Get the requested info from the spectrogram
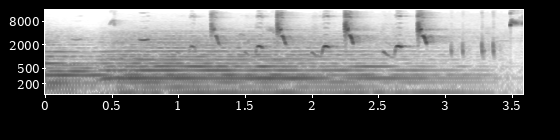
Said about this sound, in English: Like St. Francis, we're all familiar with the variety of sounds and melodies that flow from the birds of the sky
